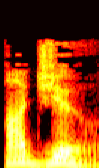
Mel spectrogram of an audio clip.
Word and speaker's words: Vāyu: Vayu Sanskrit, Vayu Sanskrit pronunciation, Aju, is a primary Hindu deity, the lord of the winds, the father of Bhima and the spiritual father of Hanuman.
